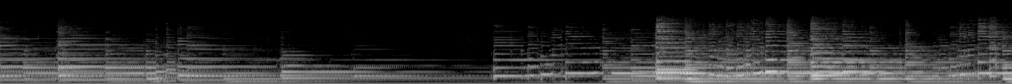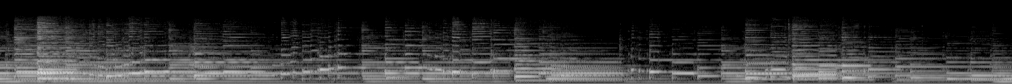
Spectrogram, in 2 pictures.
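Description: Instrumental music on Portuguese guitar, its plucked strings ringing in sustained notes. It plays softly at first and grows fuller and louder about five seconds in.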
